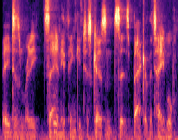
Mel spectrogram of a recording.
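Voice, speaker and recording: A man narrating a tabletop game as game master, improvising in a casual, halting way. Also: extremely low pitch, level tone, slight background noise.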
